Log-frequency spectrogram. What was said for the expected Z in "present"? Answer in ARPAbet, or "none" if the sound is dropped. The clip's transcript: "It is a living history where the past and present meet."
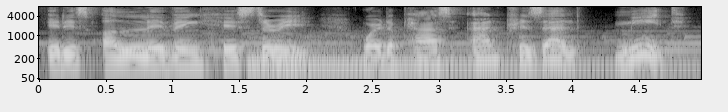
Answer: Z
